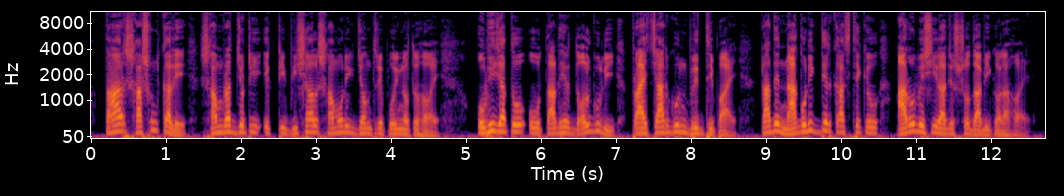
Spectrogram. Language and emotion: Bengali, neutral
